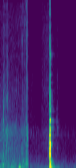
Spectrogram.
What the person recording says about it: Dès que ça sonne pierre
